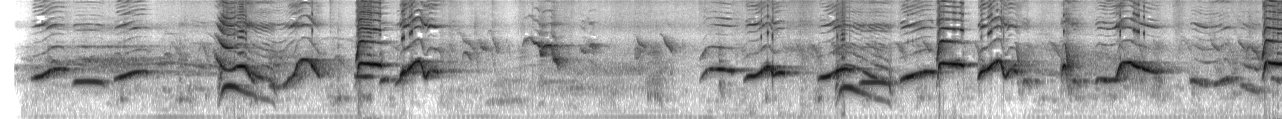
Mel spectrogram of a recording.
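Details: Laughingthrush singing loud, clear whistled phrases: rising and falling slurred notes in quick bursts, with brief pauses and sharp high chips between phrases.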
